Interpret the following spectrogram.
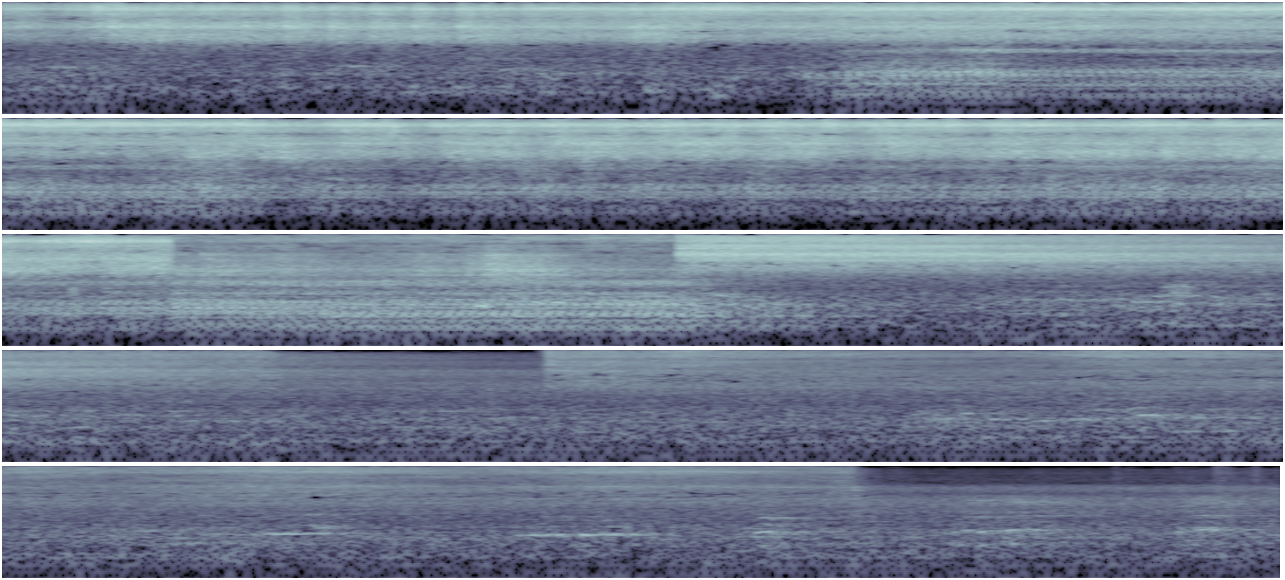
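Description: Compressed-air gravity-feed paint spray gun hissing steadily as it lays the final coat of paint onto a car's body panels. The hiss is loud through the first half and grows quieter over the second half.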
